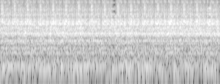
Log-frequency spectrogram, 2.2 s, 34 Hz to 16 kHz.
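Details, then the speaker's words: 2012 Chevrolet Traverse 3.6L with P0300/P0304/P0354 misfire, new plugs and coils on cylinders 3 and 4: rough, loping idle with a missing pulse, skip heard while cranking; a cylinder is dead with no compression. "that's an interesting sound that does not sound good she's firing i noticed it had a skip when i was cranking on it"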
